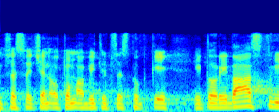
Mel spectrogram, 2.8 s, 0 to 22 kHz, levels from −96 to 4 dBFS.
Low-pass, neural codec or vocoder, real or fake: 7.2 kHz; codec, 44.1 kHz, 2.6 kbps, SNAC; fake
